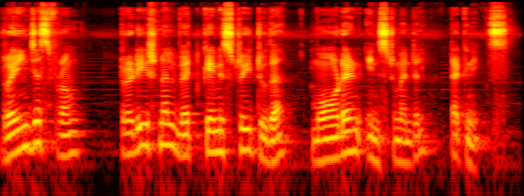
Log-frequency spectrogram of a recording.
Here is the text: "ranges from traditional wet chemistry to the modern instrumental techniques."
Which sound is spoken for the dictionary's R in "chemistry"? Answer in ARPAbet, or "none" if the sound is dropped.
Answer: R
